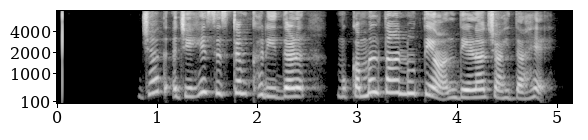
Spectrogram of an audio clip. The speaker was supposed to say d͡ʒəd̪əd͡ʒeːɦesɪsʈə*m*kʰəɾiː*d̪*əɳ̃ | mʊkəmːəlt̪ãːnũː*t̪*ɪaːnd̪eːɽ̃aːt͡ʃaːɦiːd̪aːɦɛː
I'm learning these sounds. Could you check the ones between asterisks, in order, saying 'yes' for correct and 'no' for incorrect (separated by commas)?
yes, yes, yes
